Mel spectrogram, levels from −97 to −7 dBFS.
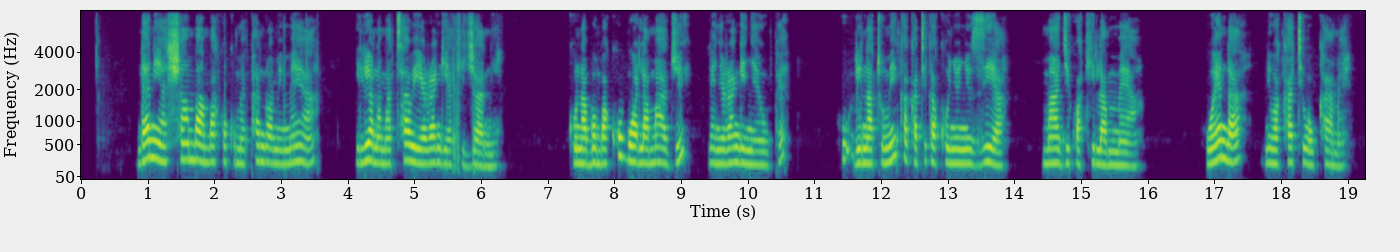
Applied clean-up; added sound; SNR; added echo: none; none; none; none.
